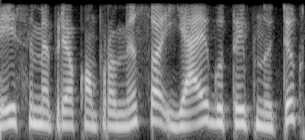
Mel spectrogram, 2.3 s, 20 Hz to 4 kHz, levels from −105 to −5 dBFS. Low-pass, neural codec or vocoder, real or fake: 3.6 kHz; none; real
